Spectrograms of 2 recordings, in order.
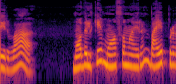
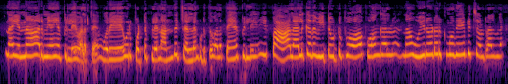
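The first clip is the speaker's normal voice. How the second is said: high, wailing lament for her daughter; high-pitched wailing complaint from a mother-in-law; 8 semitones higher than usual. Acted. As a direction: cry it out like a wronged mother. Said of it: "எம்மா அழாதம்மா".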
